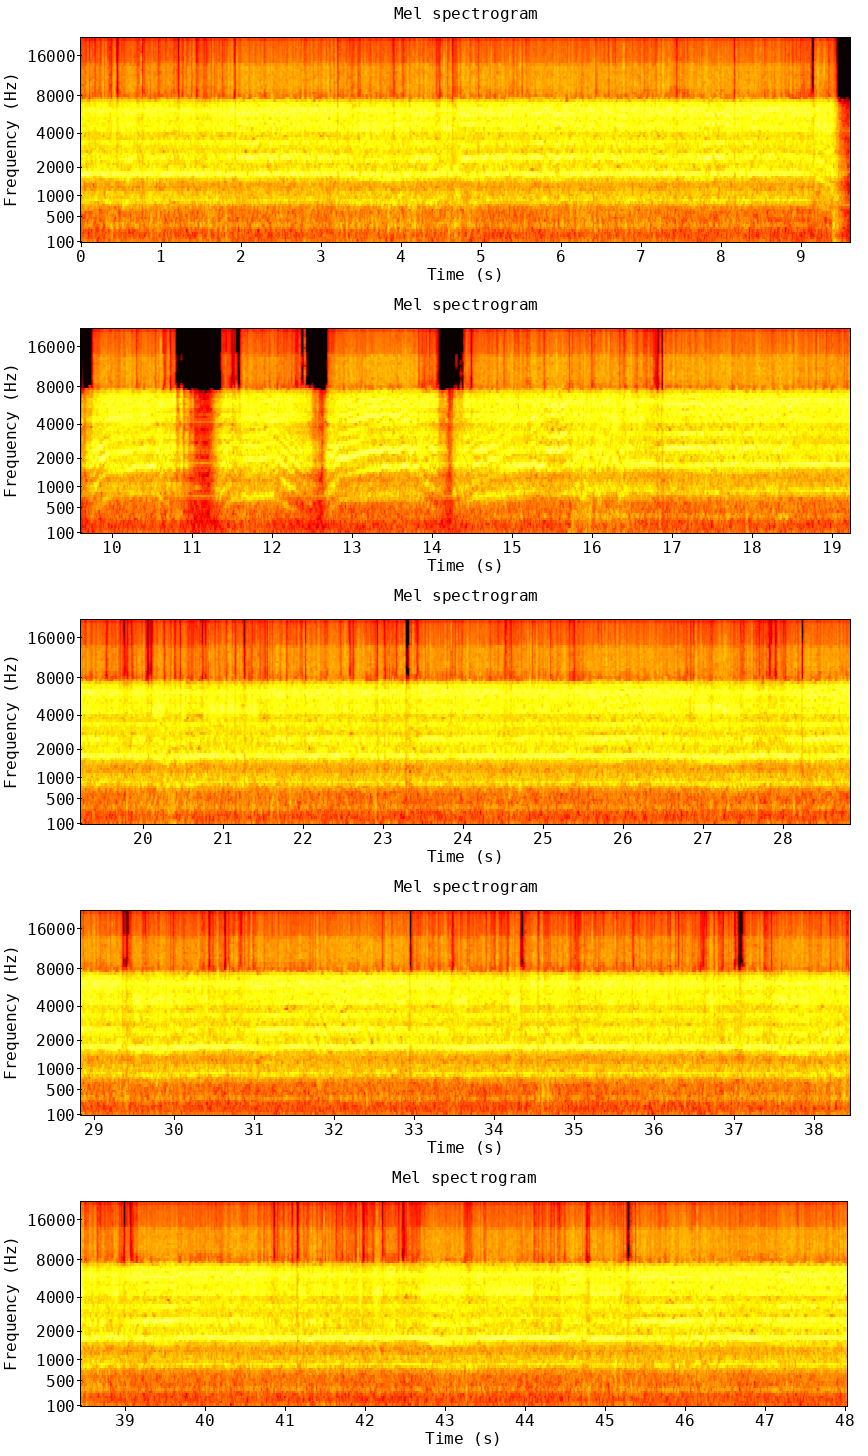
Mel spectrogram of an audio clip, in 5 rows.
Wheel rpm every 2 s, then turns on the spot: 230, 230, 220, 230, 180, 110, 130, 170, 220, 230, 230, 230, 230, 220, 220, 230, 230, 230, 230, 220, 230, 230, 230, 220.
none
